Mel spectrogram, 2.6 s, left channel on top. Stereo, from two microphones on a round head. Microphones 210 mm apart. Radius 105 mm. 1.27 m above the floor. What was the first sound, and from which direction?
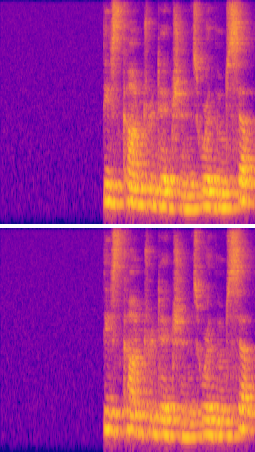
A woman speaking, 50° left (ahead or behind).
